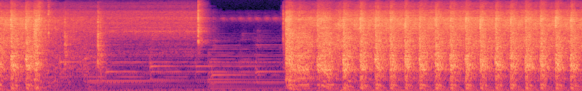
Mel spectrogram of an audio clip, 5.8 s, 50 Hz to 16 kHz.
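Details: EL Ford Falcon XR6 Turbo that had died on the road; after fuel pump relay jump and repair, fuel pump primed. Quiet with a chime, then the engine catches cleanly and settles into a steady, even idle: normal crank and start.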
